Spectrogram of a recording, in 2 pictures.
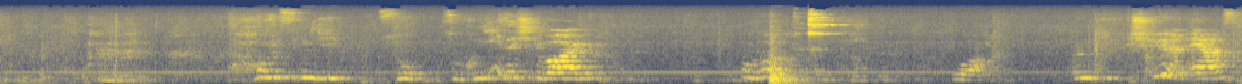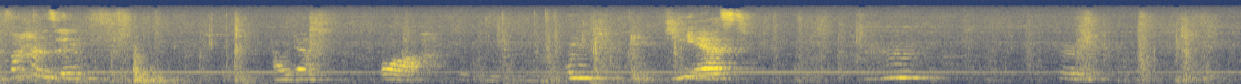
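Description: A young girl speaks through a microphone, heard over loudspeakers in a hall.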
